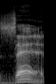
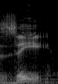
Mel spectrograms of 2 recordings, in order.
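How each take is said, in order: First: The letter is said the Canadian way. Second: The letter is said the American way. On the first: "a Canadian, and other expedition members pronounce the Z as Z" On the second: "The American characters in both shows pronounce the Z in Z P M as Z"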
